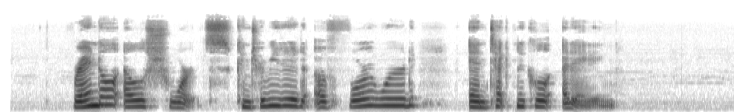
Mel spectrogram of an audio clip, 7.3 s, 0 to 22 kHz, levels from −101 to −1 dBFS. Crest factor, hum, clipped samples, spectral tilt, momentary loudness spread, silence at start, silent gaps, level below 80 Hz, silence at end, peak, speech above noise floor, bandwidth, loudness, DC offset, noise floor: 20 dB; none; under 0.1%; -4.5 dB/octave; 11 LU; 0.75 s; none; under -90 dBFS; 1.2 s; -10 dBFS; 45 dB; 11 kHz; -29 LUFS; under 0.1%; -73 dBFS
